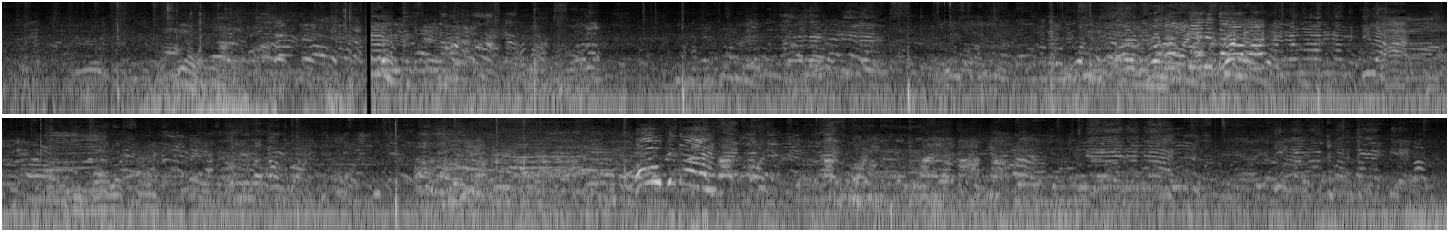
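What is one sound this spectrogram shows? Young men shout and call out to each other outdoors across an open field.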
